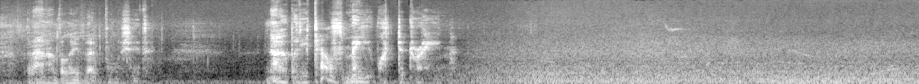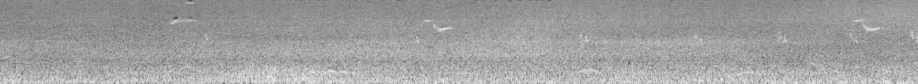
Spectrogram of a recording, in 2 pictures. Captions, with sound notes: I don't believe that bullshit, nobody tells me what to dream. (ocean crashes)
